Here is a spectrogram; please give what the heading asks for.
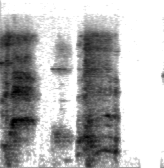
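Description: Two harsh, raspy coughs from the speaker's father a moment apart, with a brief throat-clearing rumble between them, fairly quiet, followed by silence.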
